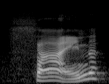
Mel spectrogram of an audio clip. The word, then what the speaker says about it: sine: a memory tool okay the sign this is pronounced sign is equal to opposite over hypotenuse have you seen this before sinin not not sin like sin Catholic no no yeah this is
